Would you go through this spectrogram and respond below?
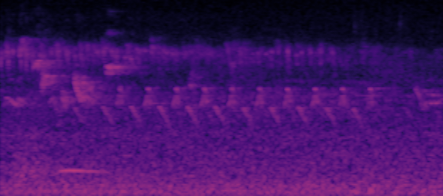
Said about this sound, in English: I can still hear the birds.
